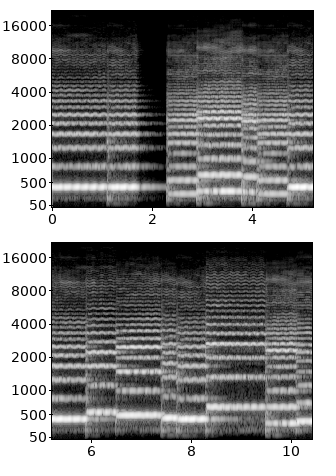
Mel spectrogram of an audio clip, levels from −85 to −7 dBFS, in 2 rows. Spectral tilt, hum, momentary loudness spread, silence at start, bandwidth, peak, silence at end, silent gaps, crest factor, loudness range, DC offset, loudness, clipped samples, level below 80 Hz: -2.5 dB/octave; none; 6 LU; 0 s; 13 kHz; -4 dBFS; 0 s; none; 12 dB; 2 LU; under 0.1%; -15 LUFS; under 0.1%; -82 dBFS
